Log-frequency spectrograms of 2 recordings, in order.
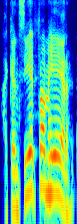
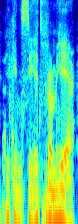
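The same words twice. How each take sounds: First: Irish attempt drifting toward an Indian accent; weak Irish accent that slides Indian; half-hearted Irish accent gone astray; failed Irish accent. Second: A feeble stab at an Irish accent; lightly put-on Irish lilt, low; botched Irish accent, half-hearted; bad Irish accent. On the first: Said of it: "I think that's more like East Indian". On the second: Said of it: "I can't do an Irish accent". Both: Shown as a demonstration.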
